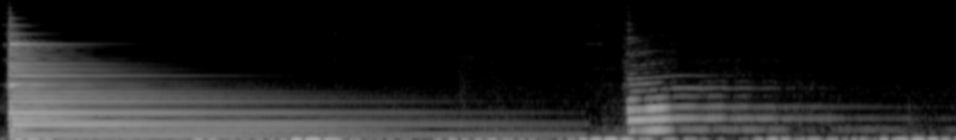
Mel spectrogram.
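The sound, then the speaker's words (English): A guqin string plucked outward with the index finger (the tiao technique) rings low and rich, sustaining for several seconds before a second, slightly higher pluck sounds with a bright attack and lingering tone. No voices. “You may already notice that one note being plucked can be varied to different tones.”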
